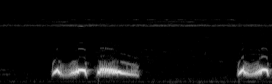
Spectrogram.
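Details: Calling spotted dove: a two-part hollow coo, the second part drawn out and sliding downward. After a pause of about a second, the next phrase begins. A faint steady high whine runs throughout.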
